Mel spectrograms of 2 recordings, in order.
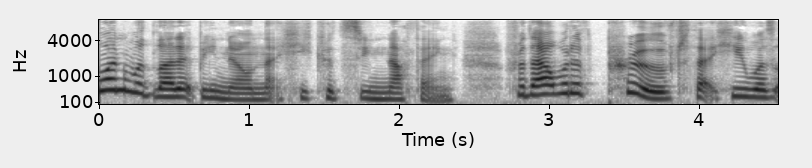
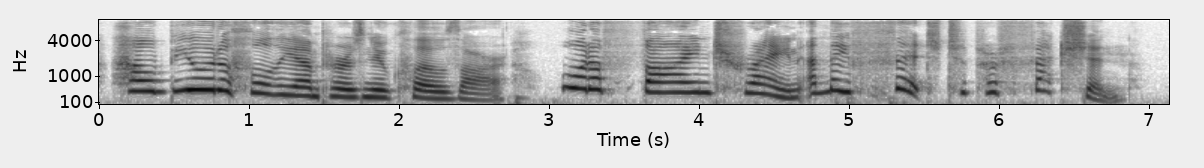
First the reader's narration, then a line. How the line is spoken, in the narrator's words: Everybody in the streets and at the windows cried out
